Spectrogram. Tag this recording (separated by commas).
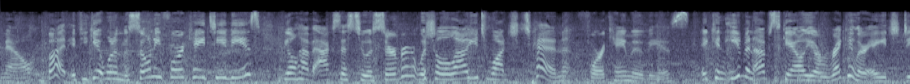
Music, Speech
